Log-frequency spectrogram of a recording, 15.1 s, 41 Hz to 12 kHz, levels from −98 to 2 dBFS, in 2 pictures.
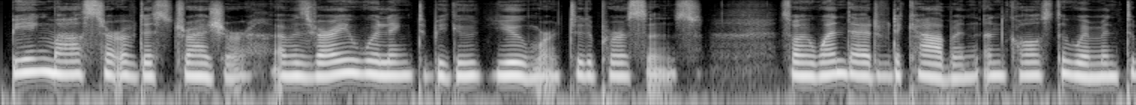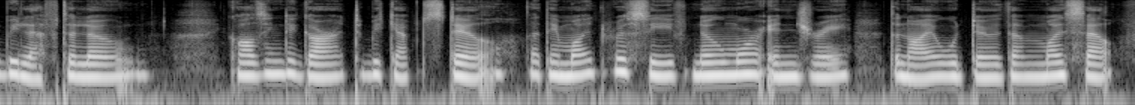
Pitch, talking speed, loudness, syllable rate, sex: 200 Hz, 200 wpm, -17 LUFS, 5.2 syllables/s, female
